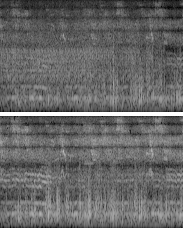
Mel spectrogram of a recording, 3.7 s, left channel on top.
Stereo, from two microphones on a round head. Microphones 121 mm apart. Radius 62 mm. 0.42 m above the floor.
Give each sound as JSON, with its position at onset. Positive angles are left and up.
{"t": 0.0, "sound": "an insect", "side_deg": -40}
